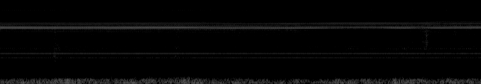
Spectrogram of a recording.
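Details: Petrol engine that had been misfiring, now idling evenly with a steady low rumble and no stumbling, under a loud constant high whistle, after one injector was replaced.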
